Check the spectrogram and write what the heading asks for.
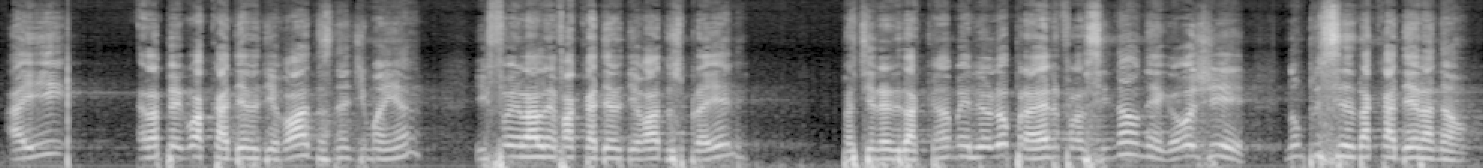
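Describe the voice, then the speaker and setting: A Brazilian man preaching from the pulpit in a fairly high voice, his words ringing out with a long church-hall reverb. He talks directly to the congregation and keeps asking them for an "Amém?". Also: fairly even intonation, fast talker, a bit bright. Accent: Brazilian Portuguese. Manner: preaching with call-and-response "Amém?". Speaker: pastor. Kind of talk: sermon.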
